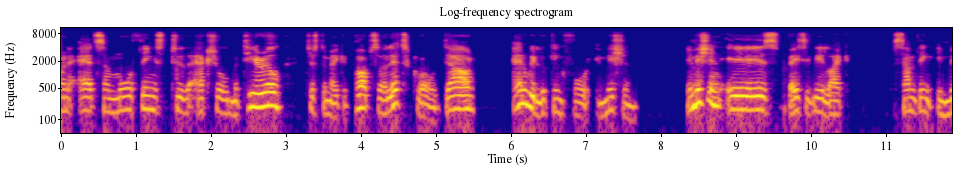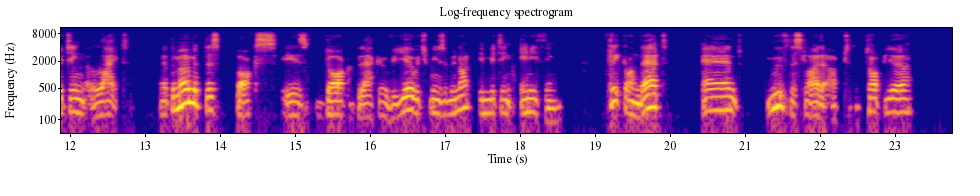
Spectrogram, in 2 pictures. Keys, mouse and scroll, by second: 0.3 click, 4.2-4.7 scroll down 1, 4.7-7.8 scroll down 4, 19.0 click.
